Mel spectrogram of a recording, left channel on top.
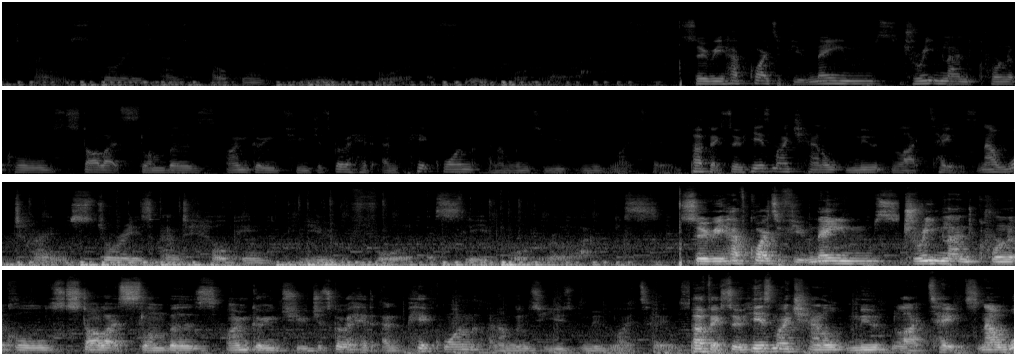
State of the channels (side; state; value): left; quieter; 21.9 dB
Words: stories and helping you fall asleep or relax. So we have quite a few names: Dreamland Chronicles, Starlight Slumbers. I'm going to just go ahead and pick one, and I'm going to use Moonlight Tales. Perfect, so here's my channel, Moonlight Tales. Now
